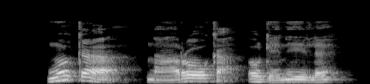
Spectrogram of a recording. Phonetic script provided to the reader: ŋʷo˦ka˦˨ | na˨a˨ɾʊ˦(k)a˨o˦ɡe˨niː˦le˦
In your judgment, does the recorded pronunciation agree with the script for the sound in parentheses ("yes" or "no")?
yes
